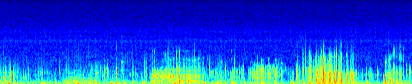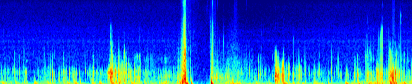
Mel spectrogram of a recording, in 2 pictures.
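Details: Stomach growling recorded after exercising and calming down, alongside heartbeat and heavy breathing; long run of gurgling, bubbling rumbles with a couple of sharp knocks; borborygmi.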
